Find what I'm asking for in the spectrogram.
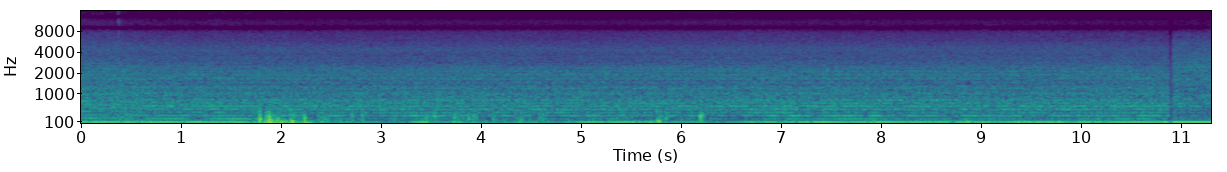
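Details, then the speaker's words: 2000s Bionaire 2cool 16-inch pedestal fan, bought used at a car boot sale, on medium, drawing about 67.2 W: loud but steady motor hum and constant airflow with no rattle or wobble, still moving a lot of air; healthy. "Apparently, the fan is still pushing out an insane amount of air and it is still very loud."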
